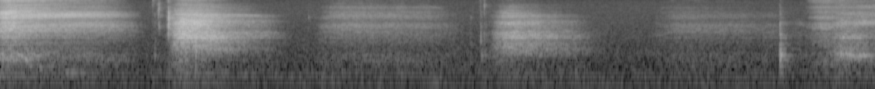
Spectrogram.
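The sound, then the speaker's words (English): Slow, deep breaths taken in a paced rhythm, with several airy, breathy surges separated by quieter pauses and small clicks, and no talk. “Okay. Deep breaths. Three breaths. Let's go.”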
